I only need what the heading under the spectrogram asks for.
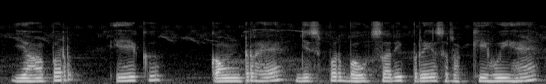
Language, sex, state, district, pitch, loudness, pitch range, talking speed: Hindi, male, Uttar Pradesh, Shamli, 160 Hz, -19 LUFS, 150-180 Hz, 140 wpm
